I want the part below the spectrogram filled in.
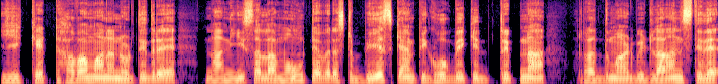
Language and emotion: Kannada, fearful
